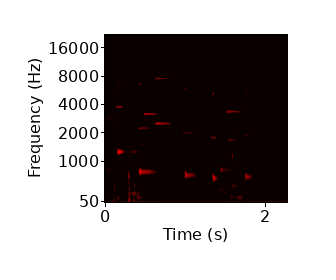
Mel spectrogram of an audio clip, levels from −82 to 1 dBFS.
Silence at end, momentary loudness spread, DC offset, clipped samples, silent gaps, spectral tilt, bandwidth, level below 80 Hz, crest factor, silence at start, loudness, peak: 0.05 s; 6 LU; under 0.1%; under 0.1%; none; -1.5 dB/octave; 13 kHz; -88 dBFS; 20 dB; 0 s; -64 LUFS; -48 dBFS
